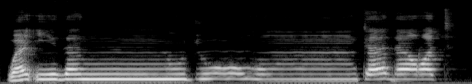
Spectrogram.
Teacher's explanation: Ikhfa hakiki karena ada nun sukun yang bertemu dengan huruf kaf. Cara membacanya adalah dengan kita samarkan dengungnya.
